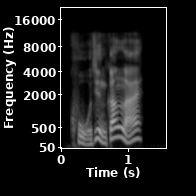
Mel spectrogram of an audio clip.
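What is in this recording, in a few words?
"苦尽甘来", Mandarin Chinese; HSK6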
